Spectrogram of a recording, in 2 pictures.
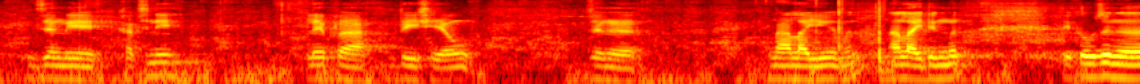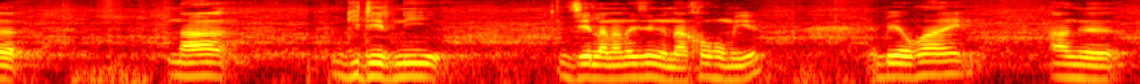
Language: Bodo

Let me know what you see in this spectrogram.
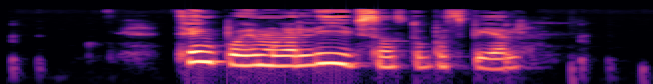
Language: Swedish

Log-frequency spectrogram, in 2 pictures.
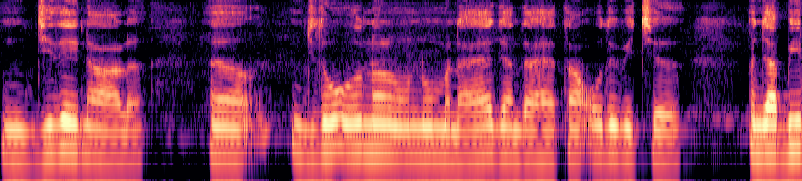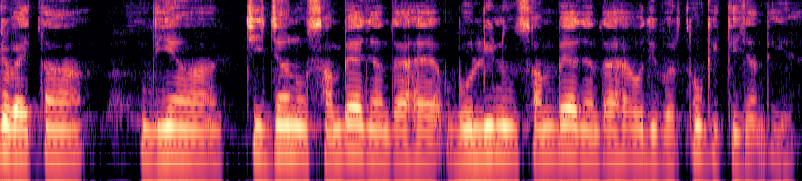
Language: Punjabi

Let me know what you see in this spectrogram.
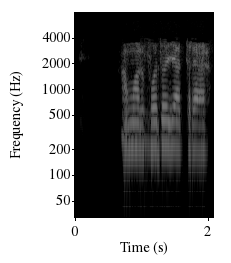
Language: Odia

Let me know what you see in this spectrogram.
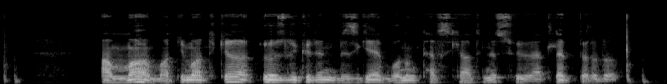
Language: Uyghur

